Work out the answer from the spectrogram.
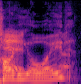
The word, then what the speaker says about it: cardioid: cardioid? I don't know how to yes. say that. Yes. But then there's also cardioid.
